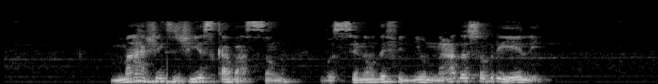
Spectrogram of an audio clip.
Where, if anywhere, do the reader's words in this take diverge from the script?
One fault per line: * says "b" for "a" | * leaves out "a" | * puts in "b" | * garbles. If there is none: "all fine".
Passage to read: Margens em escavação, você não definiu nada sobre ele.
* says "de" for "em"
